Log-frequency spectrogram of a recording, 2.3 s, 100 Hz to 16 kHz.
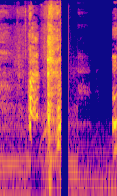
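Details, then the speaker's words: Sneeze from a girl during a Covid-19 nasal swab test, as the burning swab is rolled in the nostril: a gasping intake, then a sharp explosive sneeze burst, a brief pause and another breath. "god what is a bird why does it burn so bad roll it around now i'm gonna sneeze"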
